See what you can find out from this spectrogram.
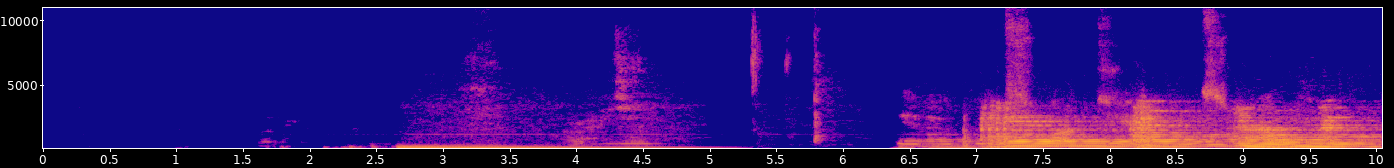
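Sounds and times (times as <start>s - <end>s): electric guitar: 6.4s - 10.0s.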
